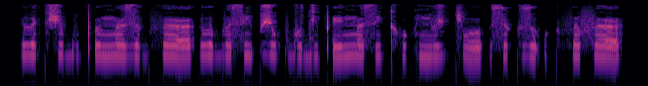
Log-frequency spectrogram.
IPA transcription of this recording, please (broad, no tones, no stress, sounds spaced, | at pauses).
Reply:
ð ɛ k ʃ ɘ b o pʼ ɵ ŋ œ z ə ɡ θ œ | l ə b œ s i p ʒ o p ɡ ʊ d i pʼ e ŋ œ s i kʰ o k ɲ ɵ ʒ c ʊ | s œ k z ʊ ʔ ʊ k θ ə f œ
